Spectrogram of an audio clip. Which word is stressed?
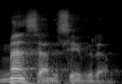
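mən. The stress falls on the word mən. It is the speaker, not someone else, who loves. "Yəni, başqası sevmir, mən səni"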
